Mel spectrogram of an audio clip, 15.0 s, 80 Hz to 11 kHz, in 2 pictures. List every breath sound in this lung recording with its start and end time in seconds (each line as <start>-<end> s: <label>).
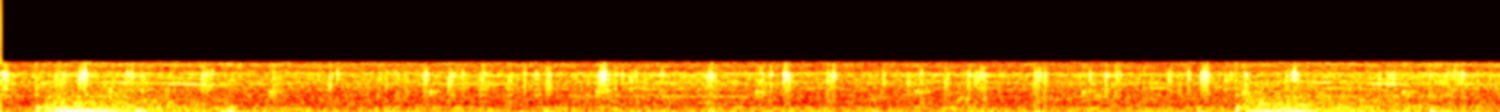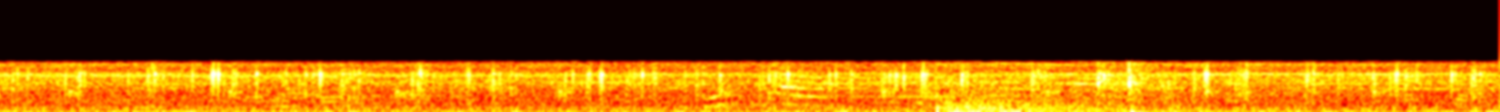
0.12-1.13 s: inhalation
0.18-0.73 s: wheeze
6.13-7.23 s: inhalation
6.22-6.65 s: wheeze
12.18-13.30 s: inhalation
12.18-13.30 s: crackles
